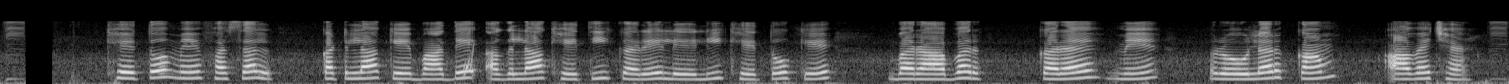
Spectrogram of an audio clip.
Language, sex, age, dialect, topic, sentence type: Maithili, female, 18-24, Angika, agriculture, statement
